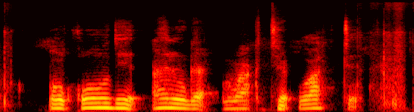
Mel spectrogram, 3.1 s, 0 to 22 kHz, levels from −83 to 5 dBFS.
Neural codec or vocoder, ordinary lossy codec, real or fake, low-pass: codec, 44.1 kHz, 2.6 kbps, DAC; MP3, 96 kbps; fake; 19.8 kHz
